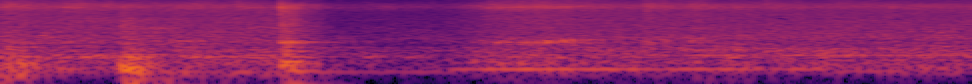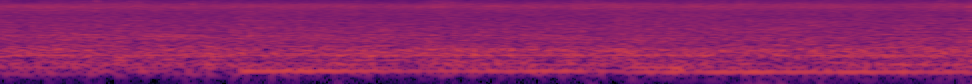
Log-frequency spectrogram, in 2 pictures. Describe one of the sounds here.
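Water jets spray hard against a glass panel.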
